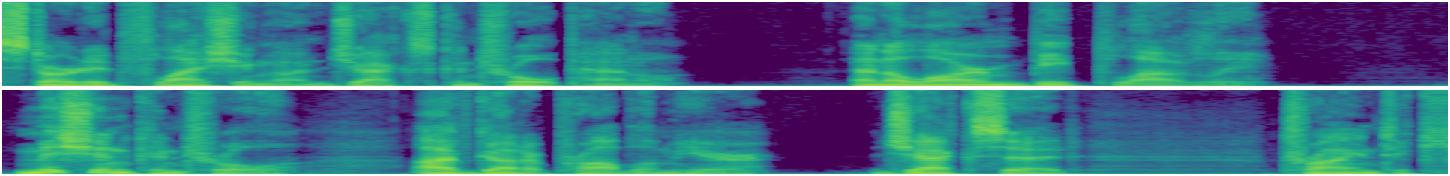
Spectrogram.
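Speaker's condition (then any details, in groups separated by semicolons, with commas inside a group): No condition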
